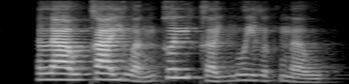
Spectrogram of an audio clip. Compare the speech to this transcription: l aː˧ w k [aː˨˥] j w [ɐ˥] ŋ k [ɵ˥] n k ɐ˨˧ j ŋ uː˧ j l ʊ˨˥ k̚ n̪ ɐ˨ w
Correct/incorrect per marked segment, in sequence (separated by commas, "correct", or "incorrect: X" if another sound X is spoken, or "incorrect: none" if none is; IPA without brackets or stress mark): incorrect: aː˧, incorrect: ɐ˨˥, correct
